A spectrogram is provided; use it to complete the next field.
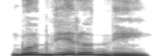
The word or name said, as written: ಬುದ್ಧಿಋದ್ಧಿ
